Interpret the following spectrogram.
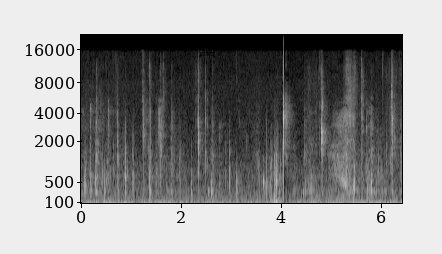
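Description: Close-miked chewing of soft cream cake: a steady run of small wet mouth clicks, with a couple of louder noises about four and five seconds in.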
